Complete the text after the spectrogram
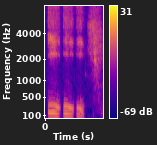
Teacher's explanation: Quando você diz i a língua se aproxima do palato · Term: vogal palatal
